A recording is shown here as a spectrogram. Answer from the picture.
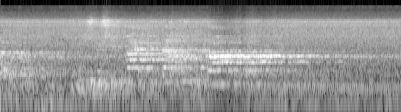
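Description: A man's voice lecturing into a microphone over a loudspeaker, with some drawn-out held tones and a steady low hum underneath.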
